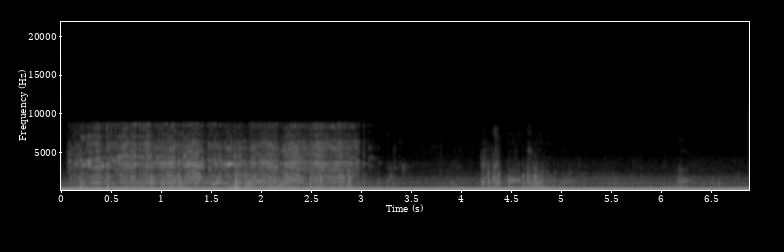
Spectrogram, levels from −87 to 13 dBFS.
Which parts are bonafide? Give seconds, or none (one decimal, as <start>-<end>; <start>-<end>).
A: 0.0-6.9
